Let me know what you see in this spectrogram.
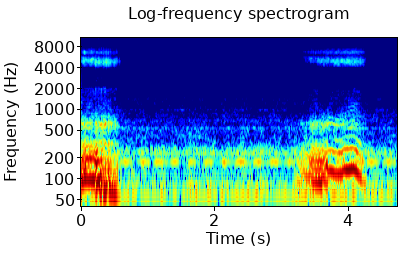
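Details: Father snoring in sleep: low, rattling snores on the in-breath, with a quieter stretch between two loud snores and room hum in the background.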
